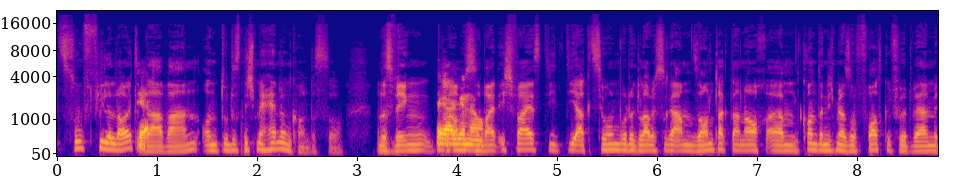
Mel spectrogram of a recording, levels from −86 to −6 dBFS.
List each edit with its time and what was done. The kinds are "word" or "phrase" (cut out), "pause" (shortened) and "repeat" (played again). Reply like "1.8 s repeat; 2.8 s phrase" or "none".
none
